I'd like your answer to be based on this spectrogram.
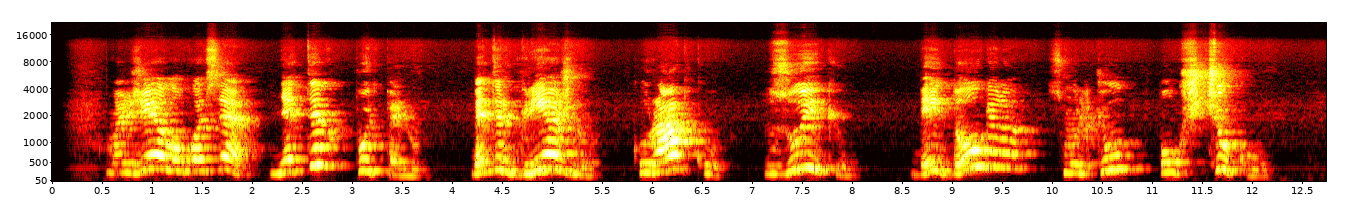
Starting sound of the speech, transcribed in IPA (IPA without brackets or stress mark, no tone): m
